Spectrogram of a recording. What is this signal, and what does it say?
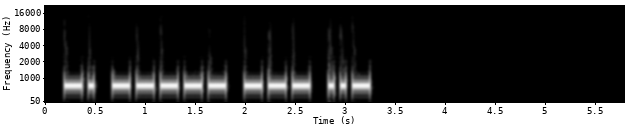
Morse code, heard as a keyed tone, about 20 wpm, 700 Hz. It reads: N0OU
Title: USA Call Signs - 4 Characters - Repeated 3x - 20wpm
